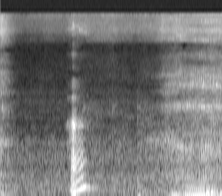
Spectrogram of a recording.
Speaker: el ronquidos de papá ahorita ahí como ronca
